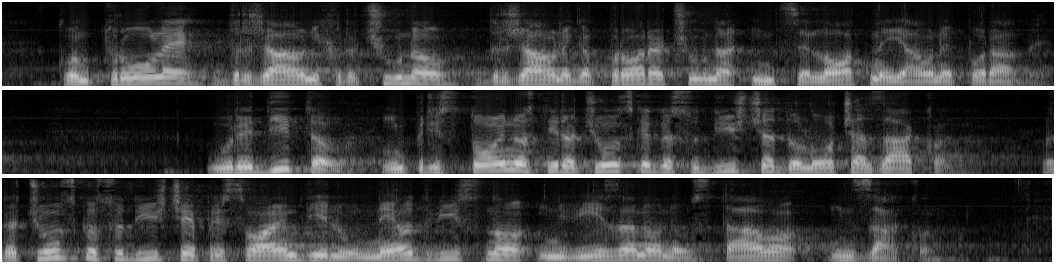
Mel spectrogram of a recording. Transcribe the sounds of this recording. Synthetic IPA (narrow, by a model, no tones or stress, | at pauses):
kɔnt̪ɾoːlɛd̪əɾʒaːwnixɾat͡ʃuːnɔwd̪əɾʒaːwnɛɡapɾɔɾat͡ʃuːnaʔint̪sɛlɔːt̪nɛjaːwnɛpɔɾaːbɛ | uɾɛd̪iːt̪ɛwinpɾist̪oːjnɔst̪iɾat͡ʃuːnskɛɡasɔd̪iːʃt͡ʃad̪ɔloːt͡ʃazaːkɔn | ɾat͡ʃunskɔsɔd̪iʃt͡ʃɛjɛpɾisʋɔːjɛmd̪eːlunɛɔd̪ʋiːsnɔʔinʋeːzanɔnaust̪aːʋɔinzaːkɔn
